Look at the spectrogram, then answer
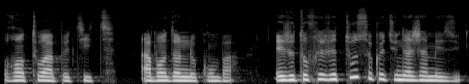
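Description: A woman's voice: medium pitch, normal speed, a little mellow, lightly acted. A woman voicing a mocking, cruel giant. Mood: coaxing. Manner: sneering, then falsely sweet and coaxing.

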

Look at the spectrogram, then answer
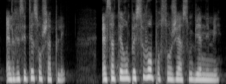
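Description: A woman narrating a folk tale expressively, slowing and hushing her voice at tense moments. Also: mid-range voice. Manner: expressive, dramatic pacing, hushed at tense moments. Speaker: storyteller. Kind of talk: scripted story narration.

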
